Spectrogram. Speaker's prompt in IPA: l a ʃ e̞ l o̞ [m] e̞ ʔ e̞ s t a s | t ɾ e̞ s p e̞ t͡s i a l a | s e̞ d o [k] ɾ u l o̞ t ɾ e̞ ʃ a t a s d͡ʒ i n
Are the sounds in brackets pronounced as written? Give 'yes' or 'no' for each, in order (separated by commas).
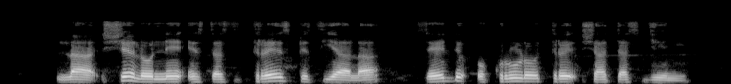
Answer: no, yes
